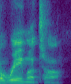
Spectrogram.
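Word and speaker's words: ῥήματα: Now you don't have to pronounce the rough breathing mark. Oh. Yeah, not over a row. A row always has a rough breathing mark, but you don't pronounce it.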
